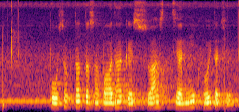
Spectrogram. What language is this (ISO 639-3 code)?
mai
